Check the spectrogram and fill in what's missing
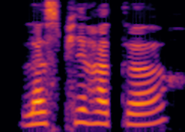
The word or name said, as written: aspirateur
